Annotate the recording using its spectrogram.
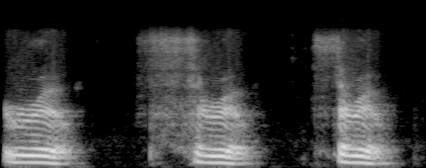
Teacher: so through my tongue actually goes between my teeth in the front like this but i don't use my voice here i actually am just using my teeth and tongue to get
